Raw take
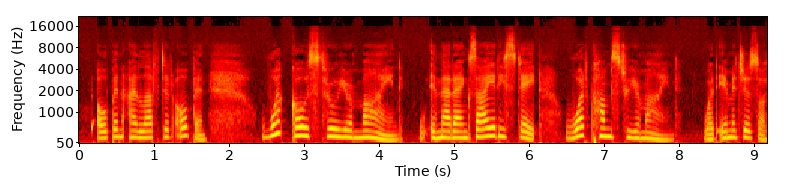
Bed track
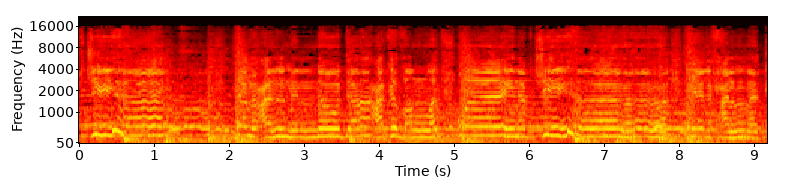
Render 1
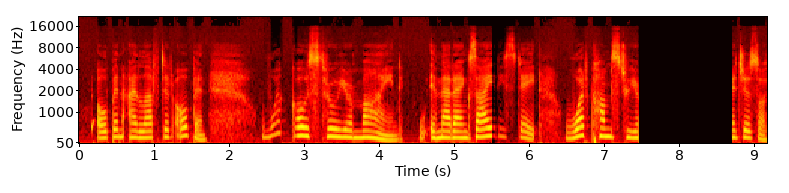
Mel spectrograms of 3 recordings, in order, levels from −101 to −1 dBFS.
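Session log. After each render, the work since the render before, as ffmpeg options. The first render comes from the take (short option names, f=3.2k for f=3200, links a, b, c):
-filter_complex "[0:a]asplit=3[a][b][c];[a]afade=t=out:st=1.73:d=0.02[d];[b]acompressor=threshold=-37dB:ratio=6:attack=3.2:release=140:knee=1:detection=peak,afade=t=in:st=1.73:d=0.02,afade=t=out:st=2.9:d=0.02[e];[c]afade=t=in:st=2.9:d=0.02[f];[d][e][f]amix=inputs=3:normalize=0,asplit=4[g][h][i][j];[g]atrim=end=5.5,asetpts=PTS-STARTPTS,afade=t=out:st=5.496:d=0.004:c=hsin[k];[h]atrim=start=5.5:end=7.45,asetpts=PTS-STARTPTS,afade=t=in:d=0.75,afade=t=out:st=1.946:d=0.004:c=hsin[l];[i]atrim=start=7.45:end=8.7,asetpts=PTS-STARTPTS,volume=0[m];[j]atrim=start=8.7,asetpts=PTS-STARTPTS,afade=t=in:d=0.004:c=hsin[n];[k][l][m][n]concat=n=4:v=0:a=1"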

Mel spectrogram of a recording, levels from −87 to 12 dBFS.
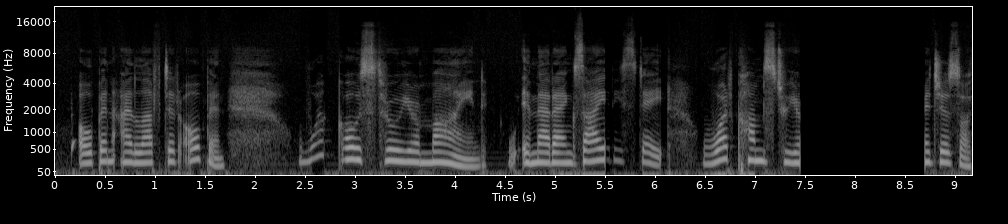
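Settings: -filter_complex "[0:a]asettb=1/sr,asplit=3[a][b][c];[a]atrim=end=5.044[d];[b]atrim=start=5.04:end=7,asetpts=PTS-STARTPTS,afade=t=in:d=0.004:c=qsin,afade=t=out:st=1.956:d=0.004:c=qsin,aeval=exprs='if(lt(val(0),0),0.708*val(0),val(0))':c=same[e];[c]atrim=start=6.996[f];[d][e]acrossfade=d=0.004:c1=hsin:c2=qsin[g];[g][f]acrossfade=d=0.004:c1=qsin:c2=hsin"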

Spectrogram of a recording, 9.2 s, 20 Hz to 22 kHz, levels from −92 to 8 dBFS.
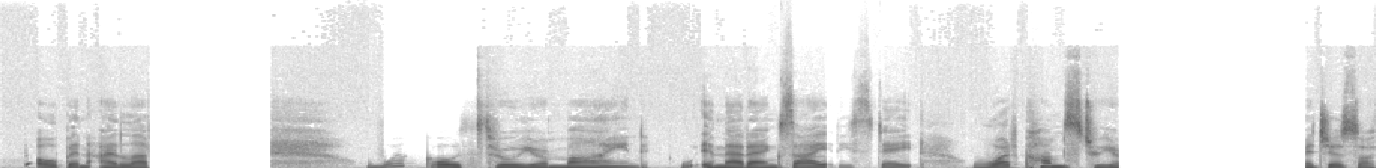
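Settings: -filter_complex "[0:a]asettb=1/sr,asplit=3[a][b][c];[a]atrim=end=2.554[d];[b]atrim=start=2.55:end=3.18,asetpts=PTS-STARTPTS,afade=t=in:d=0.004:c=qsin,afade=t=out:st=0.626:d=0.004:c=qsin,lowpass=1k[e];[c]atrim=start=3.176[f];[d][e]acrossfade=d=0.004:c1=hsin:c2=qsin[g];[g][f]acrossfade=d=0.004:c1=qsin:c2=hsin,asettb=1/sr,asplit=3[h][i][j];[h]atrim=end=5.044[k];[i]atrim=start=5.04:end=5.89,asetpts=PTS-STARTPTS,afade=t=in:d=0.004:c=qsin,afade=t=out:st=0.846:d=0.004:c=qsin,highshelf=f=7.5k:g=-5.5[l];[j]atrim=start=5.886[m];[k][l]acrossfade=d=0.004:c1=hsin:c2=qsin[n];[n][m]acrossfade=d=0.004:c1=qsin:c2=hsin,asplit=3[o][p][q];[o]atrim=end=0.99,asetpts=PTS-STARTPTS,afade=t=out:st=0.986:d=0.004:c=hsin[r];[p]atrim=start=0.99:end=1.8,asetpts=PTS-STARTPTS,volume=0[s];[q]atrim=start=1.8,asetpts=PTS-STARTPTS,afade=t=in:d=0.004:c=hsin[t];[r][s][t]concat=n=3:v=0:a=1"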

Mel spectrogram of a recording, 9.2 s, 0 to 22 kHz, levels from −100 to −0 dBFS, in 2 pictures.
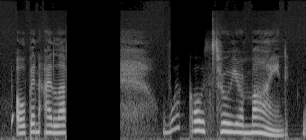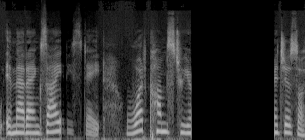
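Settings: -filter_complex "[0:a]asettb=1/sr,asplit=3[a][b][c];[a]atrim=end=5.474[d];[b]atrim=start=5.47:end=6.03,asetpts=PTS-STARTPTS,afade=t=in:d=0.004:c=qsin,afade=t=out:st=0.556:d=0.004:c=qsin,aeval=exprs='val(0)*sin(2*PI*40*n/s)':c=same[e];[c]atrim=start=6.026[f];[d][e]acrossfade=d=0.004:c1=hsin:c2=qsin[g];[g][f]acrossfade=d=0.004:c1=qsin:c2=hsin"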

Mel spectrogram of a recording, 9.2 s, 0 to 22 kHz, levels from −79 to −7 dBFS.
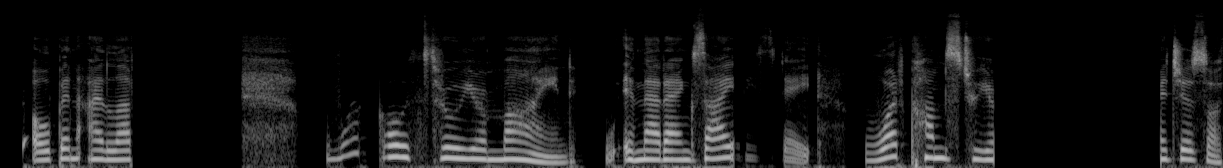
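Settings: -af "agate=range=-34dB:threshold=-47dB:ratio=16:detection=peak,equalizer=f=1.7k:w=0.54:g=-3"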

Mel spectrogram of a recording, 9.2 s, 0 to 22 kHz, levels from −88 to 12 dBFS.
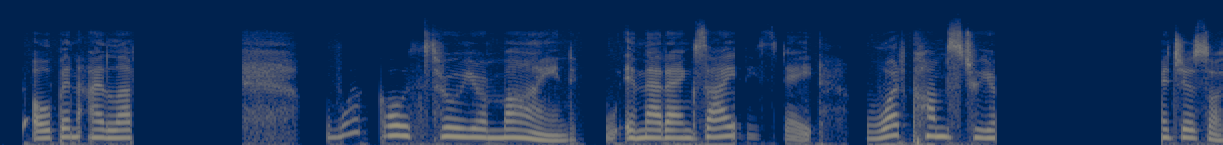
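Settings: -af "lowpass=7.5k"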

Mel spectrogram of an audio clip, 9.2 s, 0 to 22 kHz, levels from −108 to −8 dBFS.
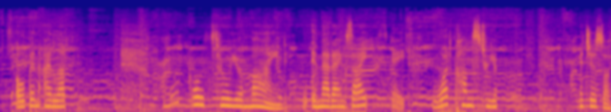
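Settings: -filter_complex "[1:a]volume=-14.5dB[a];[0:a][a]amix=inputs=2:normalize=0"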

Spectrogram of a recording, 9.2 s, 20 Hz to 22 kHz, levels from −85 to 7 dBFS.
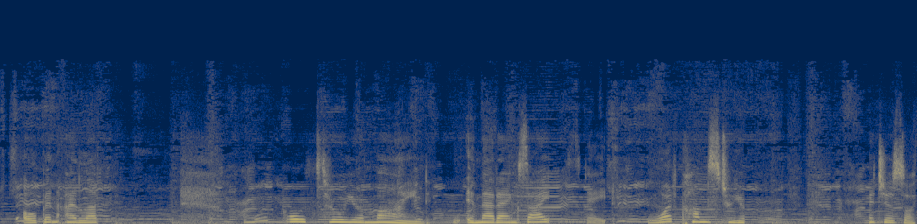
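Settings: -af "volume=10dB"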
